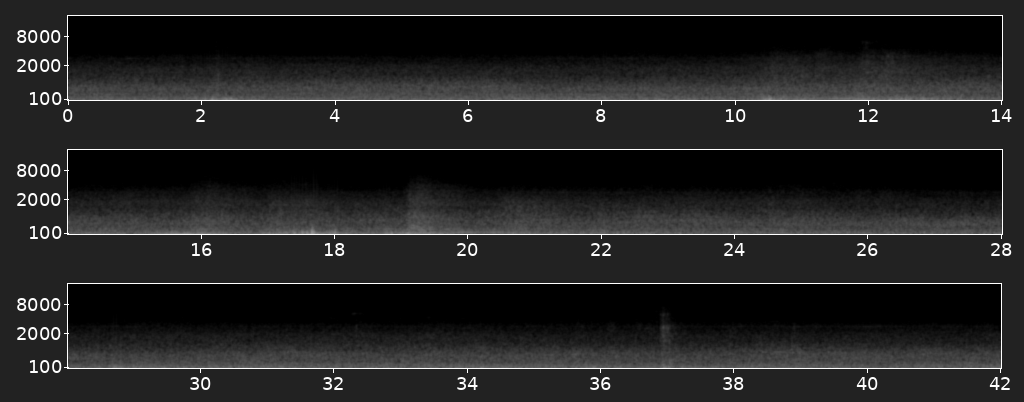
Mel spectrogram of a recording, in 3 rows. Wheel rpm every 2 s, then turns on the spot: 0, 0, 0, 0, 0, 0, 0, 0, 0, 0, 0, 0, 0, 0, 0, 0, 0, 0, 0, 0, 0.
none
